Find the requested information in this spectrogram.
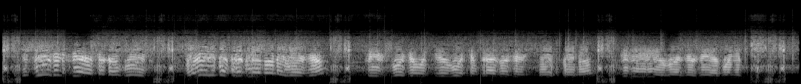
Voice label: radio voice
